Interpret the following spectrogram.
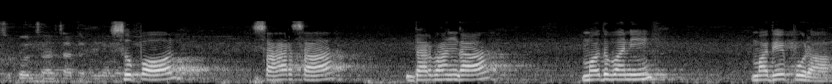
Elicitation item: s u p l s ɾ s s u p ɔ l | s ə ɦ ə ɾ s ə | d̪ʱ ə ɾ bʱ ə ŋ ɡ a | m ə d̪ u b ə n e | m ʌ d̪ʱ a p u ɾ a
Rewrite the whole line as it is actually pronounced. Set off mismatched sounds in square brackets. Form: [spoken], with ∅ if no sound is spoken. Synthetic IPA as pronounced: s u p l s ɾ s s u p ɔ l | s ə ɦ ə ɾ s [a] | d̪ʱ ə ɾ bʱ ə ŋ ɡ a | m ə d̪ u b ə n [i] | m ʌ d̪ʱ [e] p u ɾ a

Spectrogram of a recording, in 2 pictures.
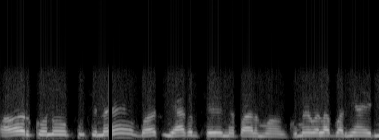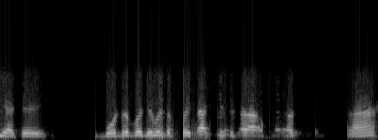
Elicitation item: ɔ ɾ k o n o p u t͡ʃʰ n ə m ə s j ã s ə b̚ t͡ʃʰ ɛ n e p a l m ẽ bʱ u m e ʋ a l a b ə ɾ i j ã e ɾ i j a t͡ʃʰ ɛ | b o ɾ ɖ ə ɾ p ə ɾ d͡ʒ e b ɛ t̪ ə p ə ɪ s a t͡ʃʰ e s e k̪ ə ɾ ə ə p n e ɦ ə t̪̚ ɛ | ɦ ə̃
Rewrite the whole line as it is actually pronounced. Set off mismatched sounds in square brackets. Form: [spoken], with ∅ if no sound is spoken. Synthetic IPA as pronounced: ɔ ɾ k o n o p u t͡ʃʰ n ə [b] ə s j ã s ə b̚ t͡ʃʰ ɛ n e p a l m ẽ [ɡʱ] u m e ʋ a l a b ə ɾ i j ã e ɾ i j a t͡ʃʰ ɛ | b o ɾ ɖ ə ɾ p ə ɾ d͡ʒ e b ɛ t̪ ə p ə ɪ s a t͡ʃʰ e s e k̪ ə ɾ [a] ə p n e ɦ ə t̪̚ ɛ | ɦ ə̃

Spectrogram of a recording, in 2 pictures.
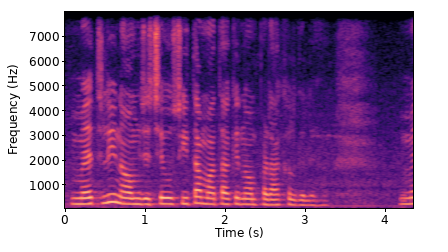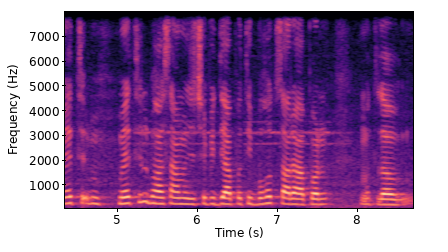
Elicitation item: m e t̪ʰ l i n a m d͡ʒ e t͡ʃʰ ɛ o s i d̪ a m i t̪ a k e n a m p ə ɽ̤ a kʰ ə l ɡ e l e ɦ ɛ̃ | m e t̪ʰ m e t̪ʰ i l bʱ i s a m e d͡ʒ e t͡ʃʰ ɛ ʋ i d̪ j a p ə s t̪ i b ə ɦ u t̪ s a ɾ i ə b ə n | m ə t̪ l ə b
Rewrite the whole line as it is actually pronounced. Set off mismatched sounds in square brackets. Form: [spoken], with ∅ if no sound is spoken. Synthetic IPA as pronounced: m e t̪ʰ l i n a m d͡ʒ e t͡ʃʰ ɛ o s i [t̪] a m [a] t̪ a k e n a m p ə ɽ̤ a kʰ ə l ɡ e l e ɦ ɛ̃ | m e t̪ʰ m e t̪ʰ i l bʱ [a] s a m e d͡ʒ e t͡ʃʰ ɛ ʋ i d̪ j a p ə [∅] t̪ i b ə ɦ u t̪ s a ɾ [a] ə [p] ə n | m ə t̪ l ə b

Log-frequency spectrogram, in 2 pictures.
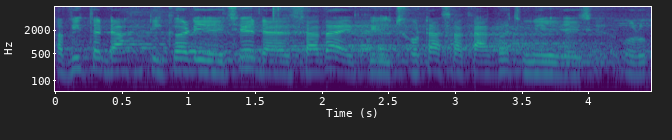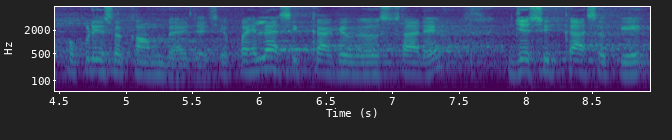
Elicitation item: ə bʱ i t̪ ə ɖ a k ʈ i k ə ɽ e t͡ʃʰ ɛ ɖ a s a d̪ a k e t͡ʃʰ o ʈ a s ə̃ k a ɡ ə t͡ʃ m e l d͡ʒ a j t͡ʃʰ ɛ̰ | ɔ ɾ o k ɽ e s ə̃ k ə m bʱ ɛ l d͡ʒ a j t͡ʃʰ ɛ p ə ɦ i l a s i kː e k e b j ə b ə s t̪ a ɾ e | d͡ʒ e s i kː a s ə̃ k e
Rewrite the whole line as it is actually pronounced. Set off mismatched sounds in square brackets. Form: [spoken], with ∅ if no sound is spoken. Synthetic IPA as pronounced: ə bʱ i t̪ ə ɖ a k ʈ i k ə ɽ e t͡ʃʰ ɛ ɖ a s a d̪ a k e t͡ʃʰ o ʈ a s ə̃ k a ɡ ə t͡ʃ m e l d͡ʒ a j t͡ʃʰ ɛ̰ | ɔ ɾ o k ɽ e s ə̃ k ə m bʱ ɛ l d͡ʒ a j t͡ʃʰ ɛ p ə ɦ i l a s i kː [a] k e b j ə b ə s [t̪ʰ] a ɾ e | d͡ʒ e s i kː a s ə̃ k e

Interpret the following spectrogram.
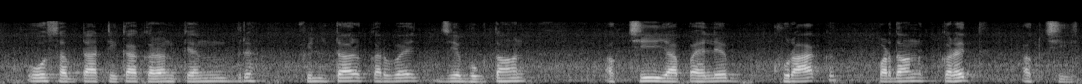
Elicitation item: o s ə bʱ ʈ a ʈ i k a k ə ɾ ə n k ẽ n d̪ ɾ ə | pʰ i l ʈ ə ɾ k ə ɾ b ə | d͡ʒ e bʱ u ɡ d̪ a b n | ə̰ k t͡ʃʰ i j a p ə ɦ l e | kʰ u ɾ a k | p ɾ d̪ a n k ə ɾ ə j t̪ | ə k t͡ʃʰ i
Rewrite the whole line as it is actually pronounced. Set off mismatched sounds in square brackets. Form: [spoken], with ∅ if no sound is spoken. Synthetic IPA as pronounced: o s ə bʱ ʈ a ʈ i k a k ə ɾ ə n k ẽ n d̪ ɾ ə | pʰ i l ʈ ə ɾ k ə ɾ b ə | d͡ʒ e bʱ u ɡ [t̪] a [∅] n | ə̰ k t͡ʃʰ i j a p ə ɦ l e | kʰ u ɾ a k | p ɾ d̪ a n k ə ɾ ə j t̪ | ə k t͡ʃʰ i

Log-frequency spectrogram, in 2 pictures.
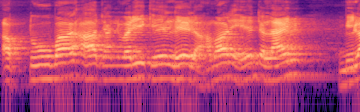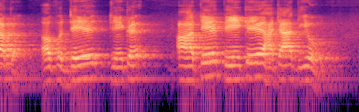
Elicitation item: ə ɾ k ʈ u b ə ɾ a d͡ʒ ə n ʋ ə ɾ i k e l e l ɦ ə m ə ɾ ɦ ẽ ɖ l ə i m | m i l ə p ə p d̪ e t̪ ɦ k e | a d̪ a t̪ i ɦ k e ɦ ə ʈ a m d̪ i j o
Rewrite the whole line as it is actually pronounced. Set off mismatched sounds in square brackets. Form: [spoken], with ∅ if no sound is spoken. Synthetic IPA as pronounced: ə [∅] k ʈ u b ə ɾ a d͡ʒ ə n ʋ ə ɾ i k e l e l ɦ ə m ə ɾ ɦ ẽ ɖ l [a] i [n] | m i l ə [k] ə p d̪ e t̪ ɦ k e | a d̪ [e] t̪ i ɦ k e ɦ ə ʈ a [∅] d̪ i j o

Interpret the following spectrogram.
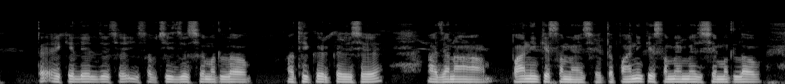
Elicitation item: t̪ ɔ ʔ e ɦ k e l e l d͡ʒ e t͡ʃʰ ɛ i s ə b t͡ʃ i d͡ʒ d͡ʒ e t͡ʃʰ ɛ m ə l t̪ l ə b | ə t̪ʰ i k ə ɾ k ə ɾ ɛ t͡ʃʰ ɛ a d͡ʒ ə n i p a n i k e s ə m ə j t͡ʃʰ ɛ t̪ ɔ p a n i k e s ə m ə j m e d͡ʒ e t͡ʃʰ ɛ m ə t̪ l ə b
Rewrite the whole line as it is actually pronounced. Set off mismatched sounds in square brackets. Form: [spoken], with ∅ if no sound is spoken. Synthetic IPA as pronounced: t̪ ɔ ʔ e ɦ k e l e l d͡ʒ e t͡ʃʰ ɛ i s ə b t͡ʃ i d͡ʒ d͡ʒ e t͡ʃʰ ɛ m ə [∅] t̪ l ə b | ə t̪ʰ i k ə ɾ k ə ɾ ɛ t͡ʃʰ ɛ a d͡ʒ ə n [a] p a n i k e s ə m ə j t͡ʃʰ ɛ t̪ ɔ p a n i k e s ə m ə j m e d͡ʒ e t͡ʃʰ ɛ m ə t̪ l ə b

